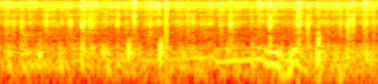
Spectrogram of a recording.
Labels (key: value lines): label: biophony, cascading saw
recorder: HydroMoth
